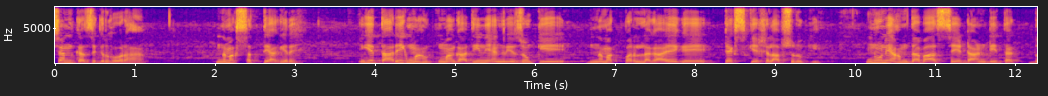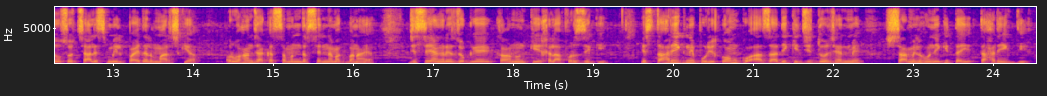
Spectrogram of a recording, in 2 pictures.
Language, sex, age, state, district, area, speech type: Urdu, male, 30-45, Uttar Pradesh, Balrampur, rural, spontaneous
